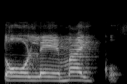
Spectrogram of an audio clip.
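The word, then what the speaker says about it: ptolemaico: tolemaico griego tolemaico y se escribe la primera letra es con PT tolemaico Pero como de ptolomeo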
